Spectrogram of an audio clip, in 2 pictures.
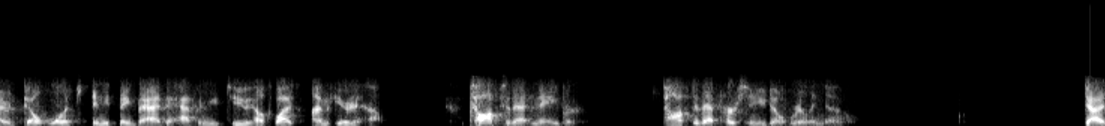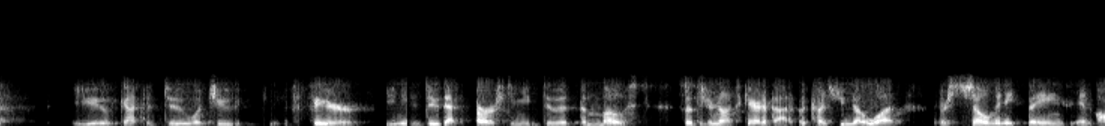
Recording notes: Team Elite Conference Call.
